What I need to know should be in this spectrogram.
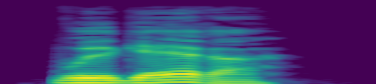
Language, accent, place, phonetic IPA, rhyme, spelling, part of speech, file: German, Germany, Berlin, [vʊlˈɡɛːʁɐ], -ɛːʁɐ, vulgärer, adjective, De-vulgärer.ogg
- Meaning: 1. comparative degree of vulgär 2. inflection of vulgär: strong/mixed nominative masculine singular 3. inflection of vulgär: strong genitive/dative feminine singular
